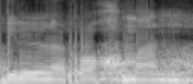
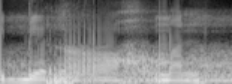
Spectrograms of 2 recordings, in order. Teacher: idgham syamsiyah atau alif lam syamsiyah, jadi bacanya bukan bil rahman tapi birrahman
